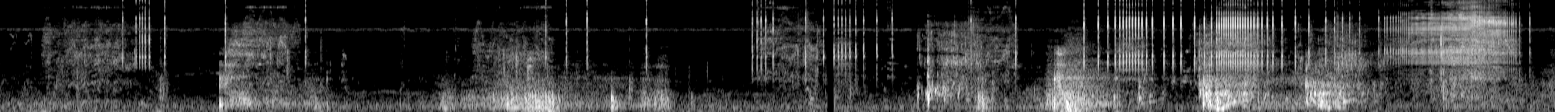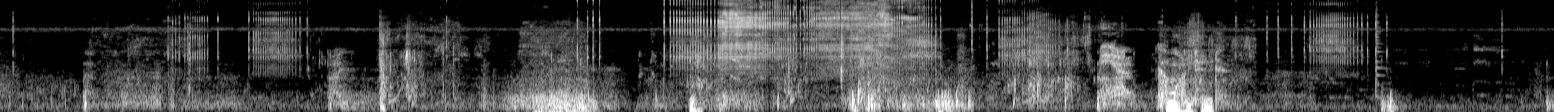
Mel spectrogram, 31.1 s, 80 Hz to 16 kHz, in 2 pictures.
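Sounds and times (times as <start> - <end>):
reel drag ratcheting: 0.4 - 3.3, 4.9 - 6.6, 7.5 - 15.8, 17.1 - 18.8, 20.9 - 26.5, 27.7 - 29.5
fishing reel cranking clicks: 0.6 - 3.3, 5.0 - 6.6, 7.5 - 9.0, 9.6 - 15.8, 17.2 - 18.7, 21.2 - 21.6, 22.2 - 26.0, 27.8 - 29.5.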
